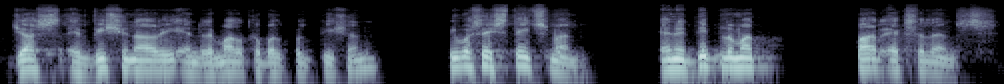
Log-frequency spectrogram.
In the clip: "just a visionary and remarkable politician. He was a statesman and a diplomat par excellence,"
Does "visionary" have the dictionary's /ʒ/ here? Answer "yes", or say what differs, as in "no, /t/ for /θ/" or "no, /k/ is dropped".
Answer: no, /ʃ/ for /ʒ/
